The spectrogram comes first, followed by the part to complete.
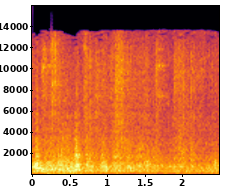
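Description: Bowling alley noise: bowling balls rumbling down the lanes, with a few sharp clatters of pins being struck.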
